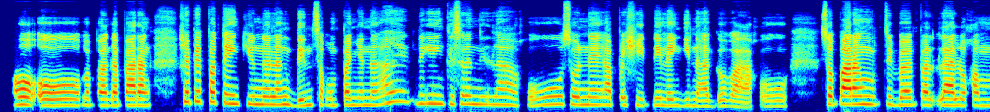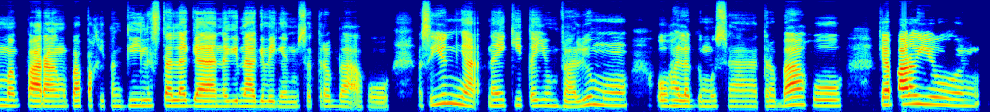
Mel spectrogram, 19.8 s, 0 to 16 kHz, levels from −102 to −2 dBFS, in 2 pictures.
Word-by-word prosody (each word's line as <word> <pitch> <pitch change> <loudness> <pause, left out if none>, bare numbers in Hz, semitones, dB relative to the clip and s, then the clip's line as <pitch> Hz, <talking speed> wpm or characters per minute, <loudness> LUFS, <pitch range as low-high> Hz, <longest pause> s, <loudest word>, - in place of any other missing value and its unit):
oo, 220 -3 +4
kumbaga 220 -1 0
parang 220 -1 +4 0.2
siyempre 340 0 +2
pa-thank 300 -4 +2
you 270 - -1
na 255 -1 0
lang 250 -2 -1
din 210 +3 0
sa 235 -1 -4
kumpanya 230 +1 -2
na, 230 0 -2
"Ay 345 +1 -6
nai-increase'an 280 -1 -3
nila 250 -3 -5
ako." 245 +4 -6
So, 250 -2 -1
na-appreciate 235 -2 -1
nila 225 -2 +2
'yong 210 0 -3
ginagawa 190 -4 -2
ko. 185 0 -10 0.3
So 270 - +5
parang, 265 0 +7
'di 260 -3 -6
ba, 235 +1 +4
pal 225 -2 -1
lalo 220 -1 +3
kang 215 -1 -2 0.3
parang 180 -1 +3
magpapakitang 190 0 -7
gilas 205 +2 -7
talaga, 195 -2 +2
na 180 - -5
ginagalingan 180 -2 -2
mo 170 - -15
sa 175 - -8
trabaho. 170 -3 -9 0.3
Kasi 255 +4 -2
'yon 290 -1 -1
nga, 200 - +4 0.2
nakikita 205 0 -5
'yong 200 -1 -11
value 185 +7 -6
mo 215 -4 -7 0.3
o - - -7
halaga 185 -1 -4
mo 180 - -11
sa 180 -1 -7
trabaho. 205 +1 -1 0.4
Kaya 240 - +8
parang 275 +2 +9
'yon. 225 -6 -4
215 Hz, 160 wpm, -22 LUFS, 190-245 Hz, 0.4 s, parang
